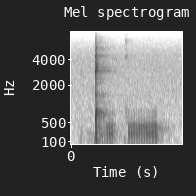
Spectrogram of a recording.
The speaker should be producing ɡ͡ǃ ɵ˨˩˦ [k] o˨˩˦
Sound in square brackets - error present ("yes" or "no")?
no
